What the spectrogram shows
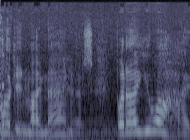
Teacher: He's like on the spectrum of like vocal fry.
